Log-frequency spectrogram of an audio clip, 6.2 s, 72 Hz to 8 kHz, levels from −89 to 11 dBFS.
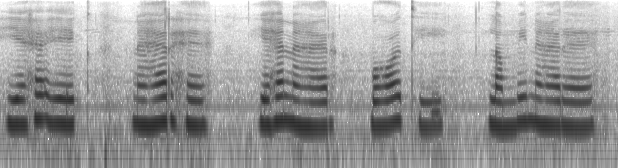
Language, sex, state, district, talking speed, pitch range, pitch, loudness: Hindi, female, Chhattisgarh, Kabirdham, 105 wpm, 230-255 Hz, 245 Hz, -15 LUFS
